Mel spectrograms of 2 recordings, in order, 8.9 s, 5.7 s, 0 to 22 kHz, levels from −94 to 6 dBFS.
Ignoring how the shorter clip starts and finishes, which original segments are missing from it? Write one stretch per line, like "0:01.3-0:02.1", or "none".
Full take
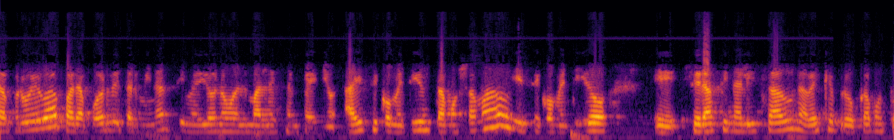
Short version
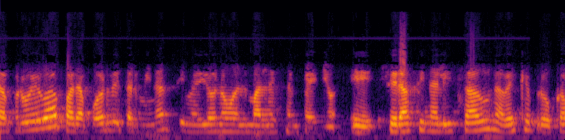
0:03.4-0:06.4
